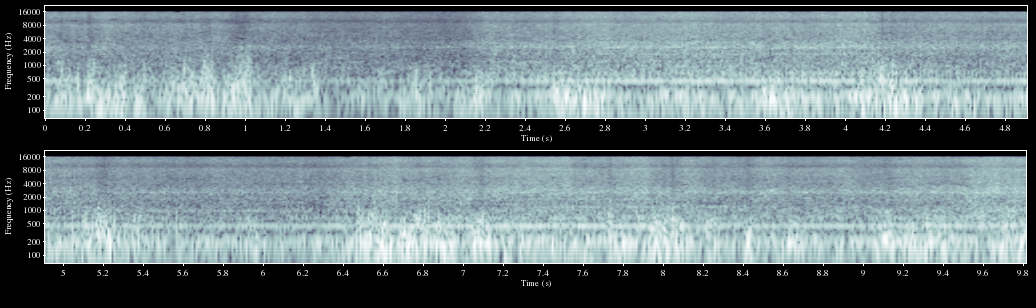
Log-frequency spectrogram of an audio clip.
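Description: Pontoon boat under way, its motor running with a steady drone and one constant tone, while water rushes along the hull and wind buffets the microphone.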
